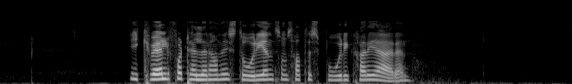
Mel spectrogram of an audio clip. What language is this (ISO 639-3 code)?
nor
